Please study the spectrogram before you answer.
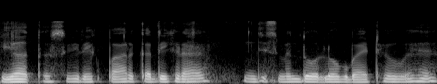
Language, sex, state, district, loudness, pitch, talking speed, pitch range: Hindi, male, Bihar, Patna, -18 LUFS, 125 Hz, 190 wpm, 120-130 Hz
